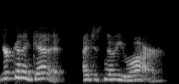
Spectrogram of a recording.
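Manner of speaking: high, eager, excited cheering.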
